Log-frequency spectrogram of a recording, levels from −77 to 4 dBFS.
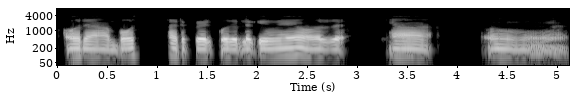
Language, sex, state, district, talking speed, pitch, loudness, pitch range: Hindi, male, Uttarakhand, Uttarkashi, 115 wpm, 95 Hz, -18 LUFS, 90-95 Hz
